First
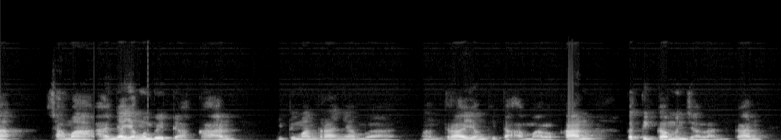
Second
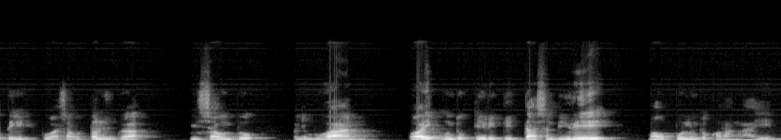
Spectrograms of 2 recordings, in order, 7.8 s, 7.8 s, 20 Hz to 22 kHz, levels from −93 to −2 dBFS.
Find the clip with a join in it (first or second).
first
